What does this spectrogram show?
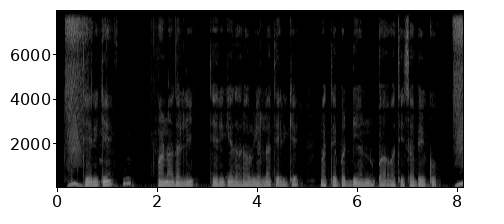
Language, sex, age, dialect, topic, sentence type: Kannada, male, 25-30, Coastal/Dakshin, banking, statement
